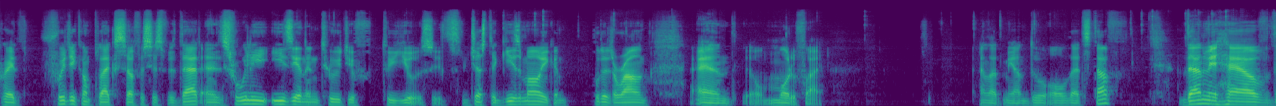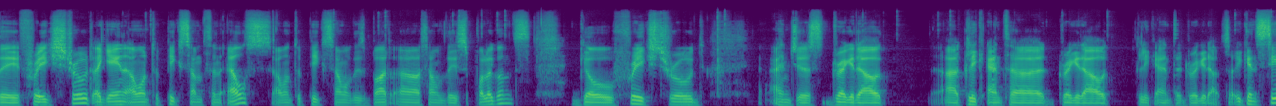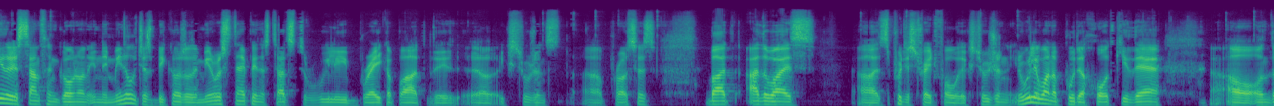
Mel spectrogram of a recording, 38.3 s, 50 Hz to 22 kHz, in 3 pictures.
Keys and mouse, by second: 8.7 Return, 11.4 alt+click, 11.6 alt+middle click, 11.8 alt+right click, 12.1 alt+click, 15.4 ctrl+d, 16.0 click, 19.8 click, 22.3 Return, 23.3 click, 23.9 typing, 24.0 Return, 25.0 click, 25.6 alt+click, 26.2 alt+middle click, 30.4 alt+middle click, 30.4 typing, 30.5 alt+middle click, 30.9 alt+right click, 31.2 alt+click, 31.6-32.0 typing, 31.8 alt+click, 33.2 Return, 33.2 typing, 34.1-37.7 drag.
